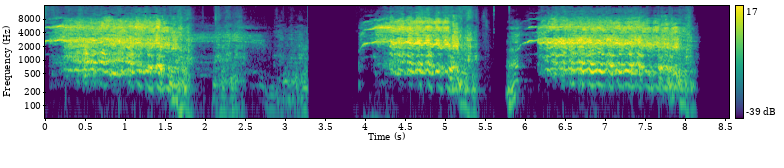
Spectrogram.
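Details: Horse neighing: three long, loud whinnies with quavering, rippling tone, each about two seconds, the first trailing into lower breathy sounds, separated by short silences.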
